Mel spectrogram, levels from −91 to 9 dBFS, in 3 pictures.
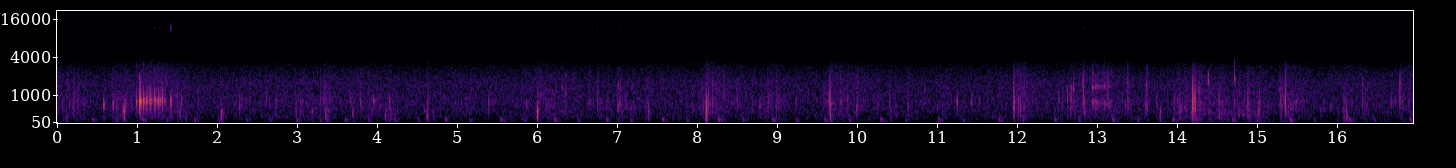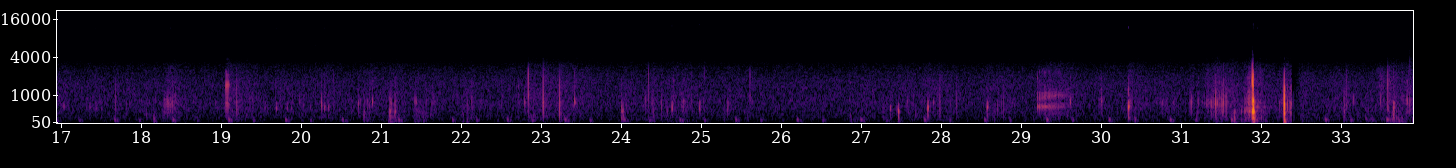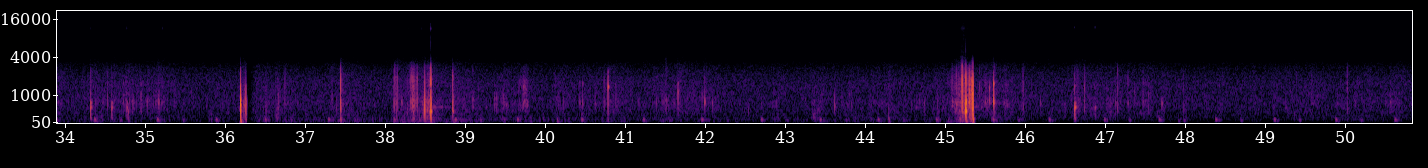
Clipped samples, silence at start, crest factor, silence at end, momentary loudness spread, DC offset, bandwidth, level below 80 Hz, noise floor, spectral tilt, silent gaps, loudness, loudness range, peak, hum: under 0.1%; 1.05 s; 42 dB; 4.2 s; 30 LU; under 0.1%; 14.5 kHz; -74 dBFS; -68 dBFS; -7 dB/octave; none; -36 LUFS; 27 LU; -2 dBFS; none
